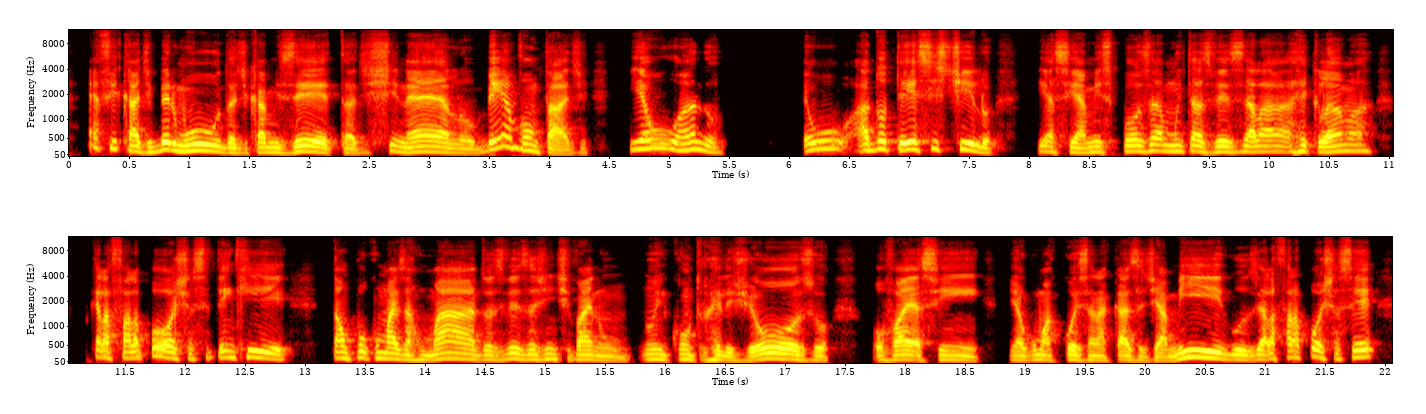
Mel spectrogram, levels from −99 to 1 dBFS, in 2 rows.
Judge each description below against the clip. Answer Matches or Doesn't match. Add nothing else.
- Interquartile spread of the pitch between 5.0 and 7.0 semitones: Matches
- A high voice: Doesn't match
